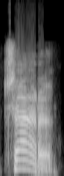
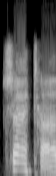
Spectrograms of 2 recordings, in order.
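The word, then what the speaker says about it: Chahta: Choctaw is a mispronunciation. It's an English pronunciation of Chata. And Oh. the Louisiana, the French pronounce it Chata like it's supposed to be pronounced. But as you move toward the East Coast and you get more into the territory controlled by the English, Mm-hmm. then it changes from Chata to Choctaw.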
